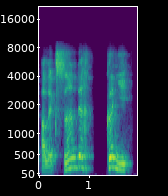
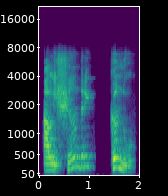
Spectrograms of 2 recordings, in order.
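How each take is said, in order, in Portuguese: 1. O nome é dito com sons franceses. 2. O nome é lido com sons portugueses.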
